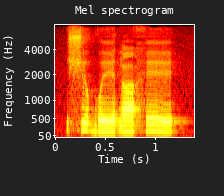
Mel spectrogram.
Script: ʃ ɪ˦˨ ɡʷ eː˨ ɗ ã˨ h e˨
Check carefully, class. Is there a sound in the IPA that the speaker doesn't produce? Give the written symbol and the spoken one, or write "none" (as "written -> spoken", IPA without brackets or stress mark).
none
